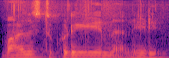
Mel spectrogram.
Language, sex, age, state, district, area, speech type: Kannada, male, 60+, Karnataka, Chitradurga, rural, spontaneous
